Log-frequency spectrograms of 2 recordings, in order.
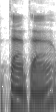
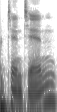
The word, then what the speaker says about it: Tintin: in the early '90s The Adventures of tantan or Tintin depending on what pronunciation you're going to go with and uh I had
